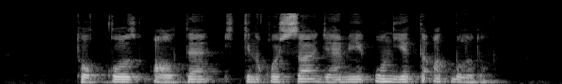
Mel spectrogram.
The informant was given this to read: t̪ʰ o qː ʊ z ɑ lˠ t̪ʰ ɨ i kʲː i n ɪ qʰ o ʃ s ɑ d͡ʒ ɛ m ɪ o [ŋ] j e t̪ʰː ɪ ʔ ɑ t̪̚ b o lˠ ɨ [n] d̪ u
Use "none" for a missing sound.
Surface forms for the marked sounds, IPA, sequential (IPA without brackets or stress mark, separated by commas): n, none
